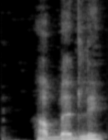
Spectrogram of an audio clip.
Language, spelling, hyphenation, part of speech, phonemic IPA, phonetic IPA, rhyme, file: Norwegian Bokmål, abbedlig, ab‧bed‧lig, adjective, /ˈɑbːɛdlɪ/, [ˈɑbːədlɪ], -ədlɪ, Nb-abbedlig.ogg
- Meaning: of or pertaining to an abbot, his function or dignity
